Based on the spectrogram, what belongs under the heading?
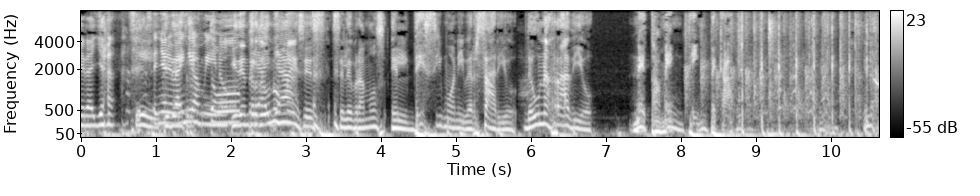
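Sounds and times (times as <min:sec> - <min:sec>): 
speech: 0:00.0 - 0:09.0, 0:10.4 - 0:10.6
small group clapping live in a studio: 0:07.8 - 0:10.6
laughter: 0:09.0 - 0:10.6.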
